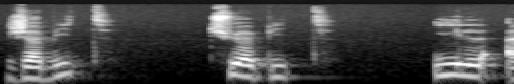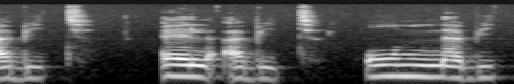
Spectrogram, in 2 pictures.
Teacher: The H is ignored in French, we don't pronounce it. And it's like we drop it and we pay attention to the next vowel next to it.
